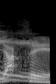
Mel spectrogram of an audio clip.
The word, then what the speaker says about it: YOGTZE: So this is a case that's called YOGTZE Fall, and let me spell that out: YOGTZE. Yahtzee! YOGTZE, exactly. I know. It kind of reminds you of that.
